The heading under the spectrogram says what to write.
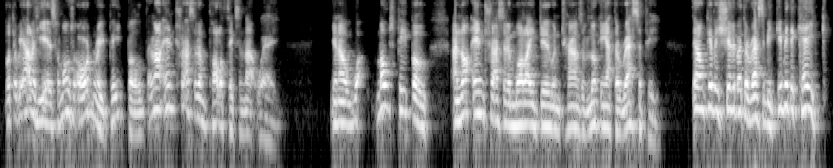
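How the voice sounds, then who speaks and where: A middle-aged man with a Northern Irish accent, a professor speaking as an interview guest in an animated, emphatic, opinionated way. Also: on the high side, fairly quick. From Northern Ireland. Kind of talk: conversational interview.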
